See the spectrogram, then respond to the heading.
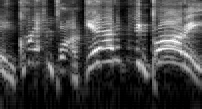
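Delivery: put-on indignant young character voice. Voicing a boy pushing a spirit out of his body: Mookie's indignant voice. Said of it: "half of his face morph back into the red and goes".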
